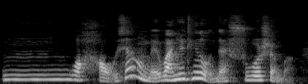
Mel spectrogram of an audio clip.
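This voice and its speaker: A woman's voice: on the high side, very animated, normal speed, darkish tone. A woman acting a young, sentimental, theatre-loving new graduate in a naturalistic audio drama, speaking in a hesitant, conversational way. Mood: warm, reflective. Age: young adult. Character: young woman fresh out of university, wandering, sentimental theatre lover.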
